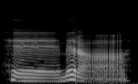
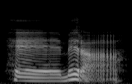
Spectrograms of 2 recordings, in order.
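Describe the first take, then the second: The two takes are said the same way.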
